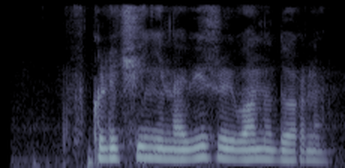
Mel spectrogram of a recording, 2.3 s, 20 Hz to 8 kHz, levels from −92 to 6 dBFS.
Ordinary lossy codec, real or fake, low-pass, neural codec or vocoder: AAC, 32 kbps; real; 7.2 kHz; none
